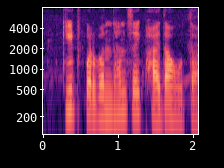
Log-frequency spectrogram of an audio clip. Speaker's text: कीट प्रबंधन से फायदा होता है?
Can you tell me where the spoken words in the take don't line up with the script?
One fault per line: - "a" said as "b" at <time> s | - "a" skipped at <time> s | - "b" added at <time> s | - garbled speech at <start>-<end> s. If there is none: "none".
none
